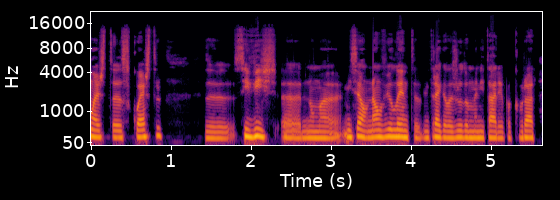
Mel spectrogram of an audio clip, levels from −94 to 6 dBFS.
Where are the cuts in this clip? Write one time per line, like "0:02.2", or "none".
0:01.4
